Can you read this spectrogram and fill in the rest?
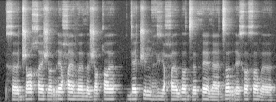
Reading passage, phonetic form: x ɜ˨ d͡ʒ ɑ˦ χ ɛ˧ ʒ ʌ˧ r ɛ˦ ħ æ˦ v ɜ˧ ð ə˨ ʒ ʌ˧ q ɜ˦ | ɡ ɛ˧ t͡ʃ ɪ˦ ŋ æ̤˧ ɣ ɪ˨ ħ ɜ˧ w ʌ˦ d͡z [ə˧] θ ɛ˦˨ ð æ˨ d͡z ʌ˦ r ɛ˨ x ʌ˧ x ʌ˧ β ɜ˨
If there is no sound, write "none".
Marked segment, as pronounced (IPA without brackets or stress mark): ə˧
